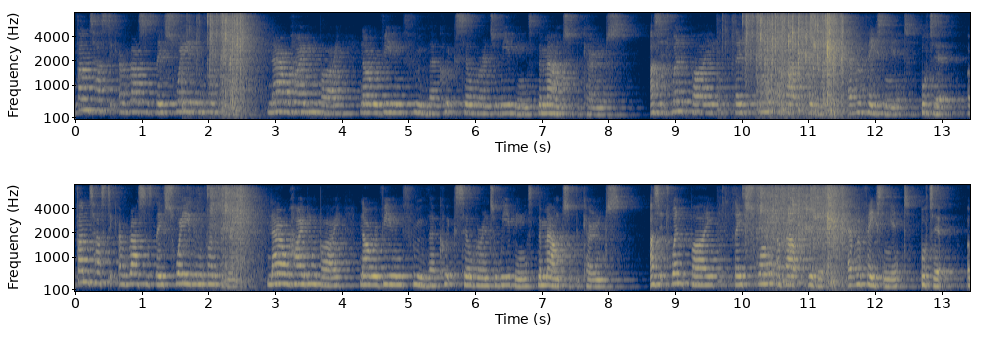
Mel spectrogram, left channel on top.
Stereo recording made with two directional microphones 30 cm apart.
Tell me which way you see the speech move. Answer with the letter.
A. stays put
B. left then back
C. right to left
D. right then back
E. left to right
A.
